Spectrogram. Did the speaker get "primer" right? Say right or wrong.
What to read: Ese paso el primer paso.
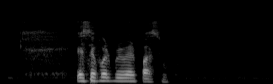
right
